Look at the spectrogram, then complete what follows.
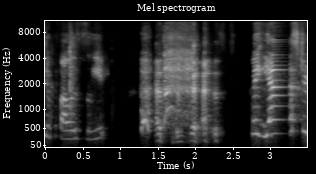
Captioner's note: laughs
